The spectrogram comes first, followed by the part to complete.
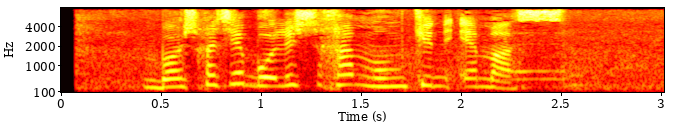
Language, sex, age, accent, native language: Uzbek, female, 19-29, Toshkent viloyati, Kazakh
